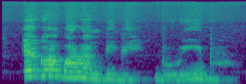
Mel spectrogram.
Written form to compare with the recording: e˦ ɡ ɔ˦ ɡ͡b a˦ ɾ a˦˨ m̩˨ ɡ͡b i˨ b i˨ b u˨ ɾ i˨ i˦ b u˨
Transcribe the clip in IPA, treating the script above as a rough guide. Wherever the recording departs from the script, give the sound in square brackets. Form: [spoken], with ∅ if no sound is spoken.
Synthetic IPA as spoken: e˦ ɡ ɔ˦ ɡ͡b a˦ ɾ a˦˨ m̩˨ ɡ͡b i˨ b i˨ b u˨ ɾ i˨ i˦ b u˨

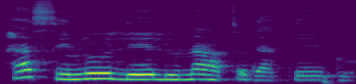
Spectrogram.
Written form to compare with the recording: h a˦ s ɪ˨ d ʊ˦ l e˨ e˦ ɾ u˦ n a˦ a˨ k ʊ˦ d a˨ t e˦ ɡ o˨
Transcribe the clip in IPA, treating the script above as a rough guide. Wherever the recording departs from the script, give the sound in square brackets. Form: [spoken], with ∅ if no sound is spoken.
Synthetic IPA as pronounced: h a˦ s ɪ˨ [n] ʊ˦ l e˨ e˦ [l] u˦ n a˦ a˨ [t] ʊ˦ d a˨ t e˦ ɡ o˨

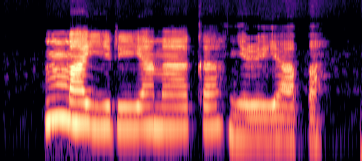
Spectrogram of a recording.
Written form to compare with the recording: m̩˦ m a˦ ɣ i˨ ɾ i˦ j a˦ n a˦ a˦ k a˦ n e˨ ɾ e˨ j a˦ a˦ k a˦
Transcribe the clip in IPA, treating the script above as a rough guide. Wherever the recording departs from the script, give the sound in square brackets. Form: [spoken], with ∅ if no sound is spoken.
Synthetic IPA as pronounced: m̩˦ m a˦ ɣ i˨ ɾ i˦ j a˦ n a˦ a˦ k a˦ [ɲ] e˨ ɾ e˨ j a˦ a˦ [p] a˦

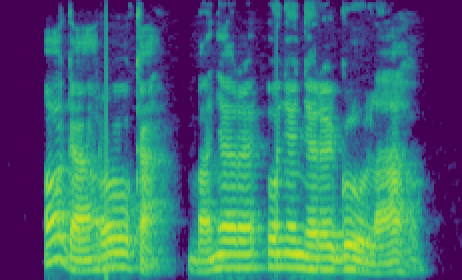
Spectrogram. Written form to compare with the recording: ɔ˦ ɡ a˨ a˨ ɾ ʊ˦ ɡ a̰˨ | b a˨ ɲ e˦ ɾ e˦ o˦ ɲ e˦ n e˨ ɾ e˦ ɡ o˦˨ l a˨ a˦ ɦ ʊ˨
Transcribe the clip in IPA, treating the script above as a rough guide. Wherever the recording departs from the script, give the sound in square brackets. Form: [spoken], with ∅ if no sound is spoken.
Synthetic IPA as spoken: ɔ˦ ɡ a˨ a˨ ɾ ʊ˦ [k] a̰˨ | b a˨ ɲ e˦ ɾ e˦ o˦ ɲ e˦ [ɲ] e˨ ɾ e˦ ɡ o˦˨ l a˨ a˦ ɦ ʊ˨

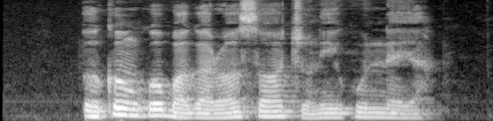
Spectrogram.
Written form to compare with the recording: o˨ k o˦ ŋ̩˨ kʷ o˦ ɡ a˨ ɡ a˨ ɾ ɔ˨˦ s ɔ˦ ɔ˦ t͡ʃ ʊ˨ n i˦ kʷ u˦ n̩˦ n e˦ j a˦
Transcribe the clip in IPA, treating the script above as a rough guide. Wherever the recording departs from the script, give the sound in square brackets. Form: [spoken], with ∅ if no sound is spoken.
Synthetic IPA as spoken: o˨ k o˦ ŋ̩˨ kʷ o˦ [ɡ͡b] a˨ ɡ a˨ ɾ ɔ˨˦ s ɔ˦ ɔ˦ t͡ʃ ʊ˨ n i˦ kʷ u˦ n̩˦ n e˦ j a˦

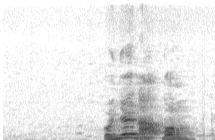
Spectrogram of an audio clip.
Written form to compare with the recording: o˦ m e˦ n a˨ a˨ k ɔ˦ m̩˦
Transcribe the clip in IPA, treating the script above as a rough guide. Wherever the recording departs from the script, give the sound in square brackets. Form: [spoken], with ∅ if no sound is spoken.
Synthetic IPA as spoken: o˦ [ɲ] e˦ n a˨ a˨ [k͡p] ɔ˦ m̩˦

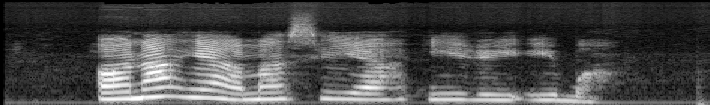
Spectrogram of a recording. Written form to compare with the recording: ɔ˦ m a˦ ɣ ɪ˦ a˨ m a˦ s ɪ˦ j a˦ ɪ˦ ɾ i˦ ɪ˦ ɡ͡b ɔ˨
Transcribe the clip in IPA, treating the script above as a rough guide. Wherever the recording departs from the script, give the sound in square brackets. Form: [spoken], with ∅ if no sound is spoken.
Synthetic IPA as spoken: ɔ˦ [n] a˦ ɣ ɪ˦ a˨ m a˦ s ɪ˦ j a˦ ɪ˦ ɾ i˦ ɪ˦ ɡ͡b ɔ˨

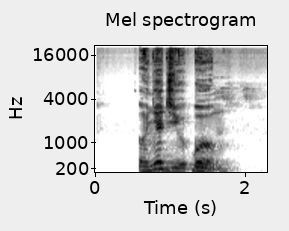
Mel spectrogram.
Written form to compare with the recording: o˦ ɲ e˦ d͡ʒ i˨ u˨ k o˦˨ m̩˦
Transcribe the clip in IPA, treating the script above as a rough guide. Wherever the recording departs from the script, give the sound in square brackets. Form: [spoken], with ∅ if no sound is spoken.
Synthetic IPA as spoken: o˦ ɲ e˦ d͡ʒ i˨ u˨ [k͡p] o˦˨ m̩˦

